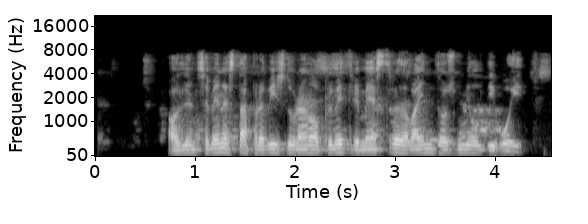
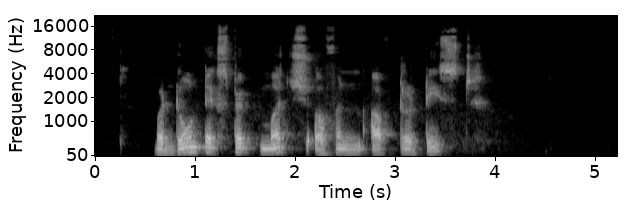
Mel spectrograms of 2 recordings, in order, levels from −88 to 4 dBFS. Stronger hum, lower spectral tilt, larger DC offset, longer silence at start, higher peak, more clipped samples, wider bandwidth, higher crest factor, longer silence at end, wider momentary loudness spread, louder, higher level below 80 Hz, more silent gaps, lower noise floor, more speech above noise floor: neither; about the same, -4 dB/octave vs -4 dB/octave; neither; about the same, 0.5 s vs 0.6 s; first, -2 dBFS vs -10 dBFS; neither; second, 8.4 kHz vs 16.5 kHz; about the same, 16 dB vs 20 dB; second, 0 s vs 1.35 s; about the same, 5 LU vs 7 LU; first, -18 LUFS vs -28 LUFS; first, -58 dBFS vs -76 dBFS; neither; second, -49 dBFS vs -86 dBFS; second, 32 dB vs 58 dB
